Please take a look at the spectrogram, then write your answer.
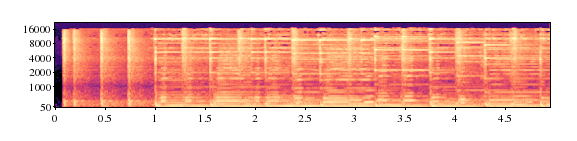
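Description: Opening of a festive Christmas song: a few sharp jingling taps, then a full, bright band kicks in with steady bass notes and rhythmic bell-like strikes, all instrumental with no singing yet.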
